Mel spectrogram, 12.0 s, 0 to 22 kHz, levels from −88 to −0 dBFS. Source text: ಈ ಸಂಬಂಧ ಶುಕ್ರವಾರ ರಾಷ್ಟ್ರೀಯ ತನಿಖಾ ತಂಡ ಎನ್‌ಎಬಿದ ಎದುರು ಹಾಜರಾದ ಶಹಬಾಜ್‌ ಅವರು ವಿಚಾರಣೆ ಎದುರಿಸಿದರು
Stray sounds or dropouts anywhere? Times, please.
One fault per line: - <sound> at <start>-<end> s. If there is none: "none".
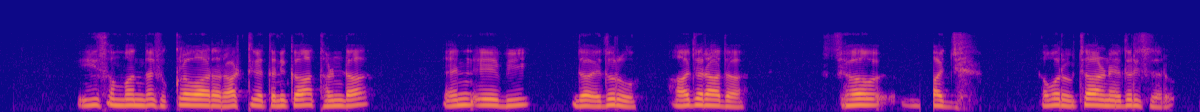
- dropout at 9.2-9.3 s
